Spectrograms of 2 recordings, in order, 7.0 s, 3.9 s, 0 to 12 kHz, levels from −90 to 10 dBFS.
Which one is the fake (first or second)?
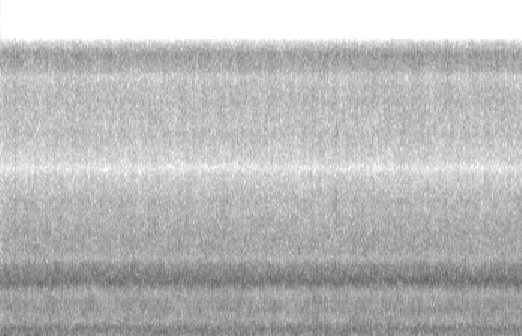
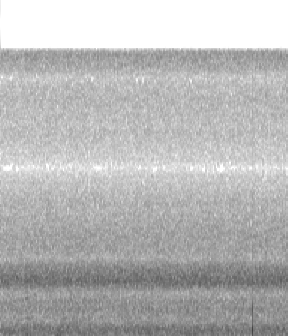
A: first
